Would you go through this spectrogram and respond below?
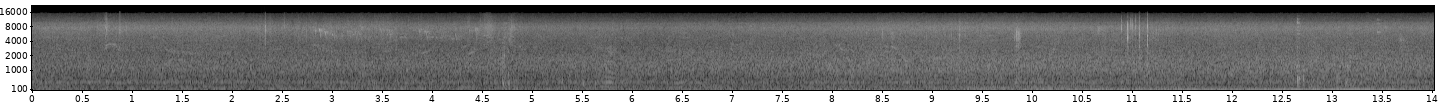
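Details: Swarming hum of honey bees at a hive under inspection in the beeyard, Canon Rebel T6 DSLR recording; a broad steady drone that swells louder toward the end, with a deeper buzz close by and light taps.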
